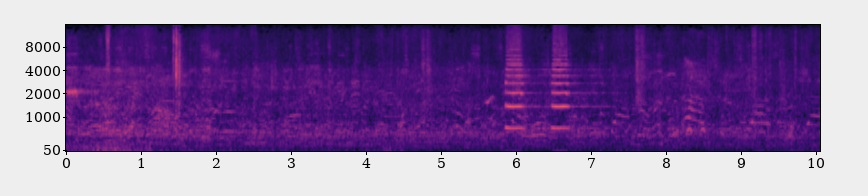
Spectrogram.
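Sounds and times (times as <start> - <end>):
horn blasts: 5.8 - 7.3.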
